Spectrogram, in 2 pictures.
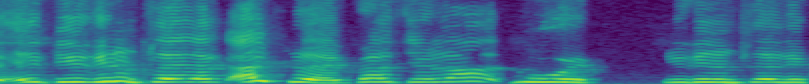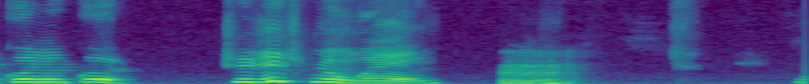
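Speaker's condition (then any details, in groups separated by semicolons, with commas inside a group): Cerebral palsy; uses wheelchair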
